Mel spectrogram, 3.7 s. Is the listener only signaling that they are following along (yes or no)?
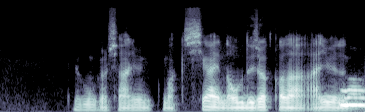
yes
